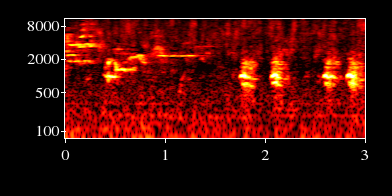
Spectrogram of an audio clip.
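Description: An Australian magpie runs through a few thin, gliding whistles, then gives four short, hoarse bark-like yaps in quick pairs, a copy of a dog barking.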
